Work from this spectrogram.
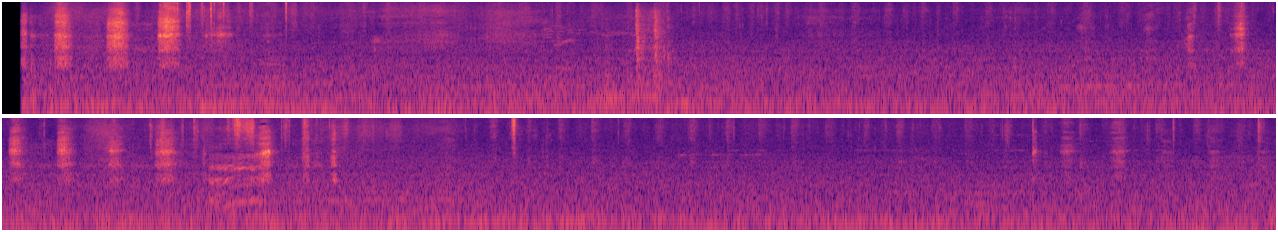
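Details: Chihuahua panting: rapid, rough breaths in uneven bursts, strongest and loudest in the first seconds, then a steady low hiss of breathing with scattered sharper puffs throughout.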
